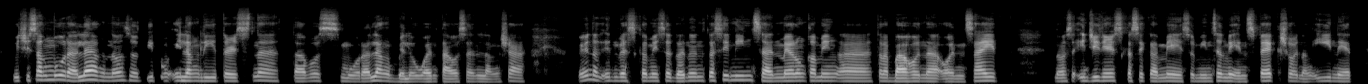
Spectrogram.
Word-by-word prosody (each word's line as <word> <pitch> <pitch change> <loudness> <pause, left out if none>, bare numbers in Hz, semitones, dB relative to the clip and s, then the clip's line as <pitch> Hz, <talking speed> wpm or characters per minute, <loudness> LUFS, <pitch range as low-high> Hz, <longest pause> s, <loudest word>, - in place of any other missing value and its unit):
which 170 +3 0
is 210 - +7
ang 205 - +3
mura 195 -7 +2
lang, 210 0 +5
'no? 185 +2 -2
So 180 -3 -6
tipong 170 -1 -9
ilang 175 -1 +1
liters 165 0 -1
na, 180 -3 -2 0.2
tapos 160 +2 +3
mura 145 -1 -3
lang, 170 -1 0
below 135 +1 -3
one 135 0 -2
thousand 135 +1 -2
lang 125 -2 -7
siya. 150 -3 -3 0.5
Ayun 205 - -2
nag-invest 170 -2 -3
kami 165 -1 -1
sa 170 +2 -1
ganun 165 +3 -2
kasi 185 +4 -1
minsan, 200 -6 +2
meron 170 +1 +3
kaming, 170 -1 0
ah, 150 -1 0
trabaho 150 -2 +3
na 145 -1 0
onsite, 165 +6 +3 0.5
'no? 150 0 -4
Sa - - -4
engineers 175 +1 +3
kasi 170 0 +2
kami 150 0 0
so, 150 +1 -4
minsan 150 +3 -2
may 160 - +1
inspection, 165 +1 +2
ang 130 0 -7
init. 150 -1 -3
165 Hz, 190 wpm, -24 LUFS, 150-175 Hz, 0.5 s, is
